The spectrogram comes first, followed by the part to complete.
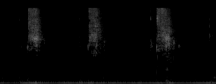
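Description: Hero Arts shimmer spray's pump mister spritzing three times: short hisses a little over half a second apart.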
